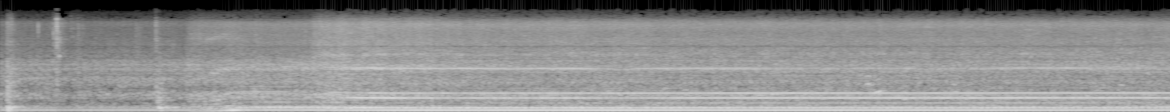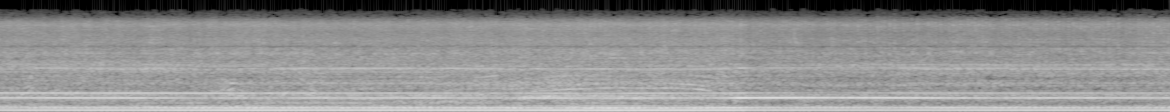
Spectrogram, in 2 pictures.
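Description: Magirus turntable ladder fire truck's engine speeding up about three seconds in and running steadily at raised revs, with a steady multi-tone hydraulic whine joining it about a second later as the ladder works up in the tree.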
